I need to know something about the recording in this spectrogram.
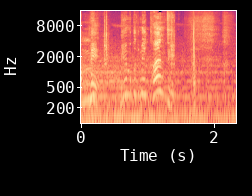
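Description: Background music with a steady held tone, under short raised-voice exclamations that rise and fall in pitch, strongest about a second in.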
